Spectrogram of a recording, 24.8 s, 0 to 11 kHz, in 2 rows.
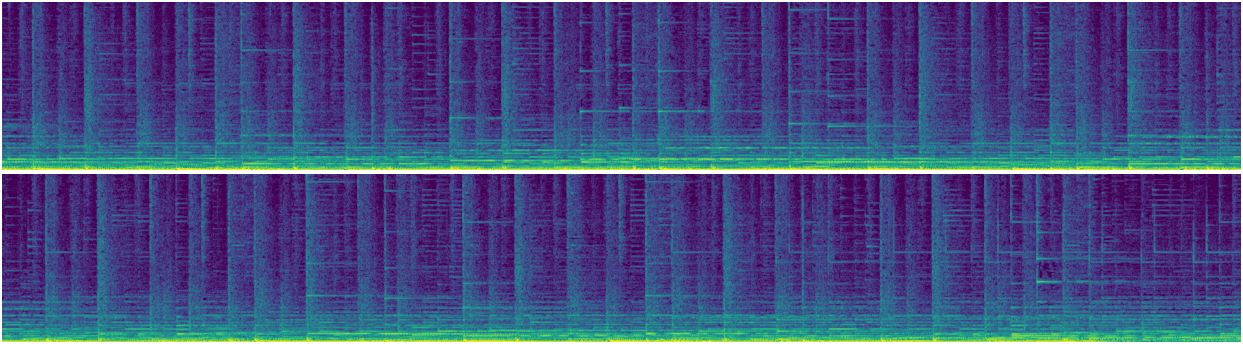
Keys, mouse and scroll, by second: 0.1 g, 2.7 click, 3.0-3.4 scroll up 2, 3.4-4.5 scroll down 1, 4.5-5.6 drag, 5.6 KP_8.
